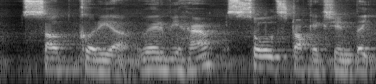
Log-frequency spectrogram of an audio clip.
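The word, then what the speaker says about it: Seoul: let's go to south korea where we have soul stock exchange the e is silent it is sold okay so it's cos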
